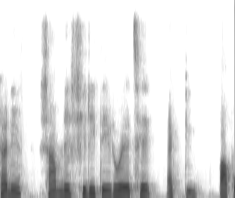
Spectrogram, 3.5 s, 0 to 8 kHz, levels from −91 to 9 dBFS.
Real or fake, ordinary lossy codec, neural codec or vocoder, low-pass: fake; none; codec, 16 kHz, 2 kbps, X-Codec, WavLM features, trained on Multilingual LibriSpeech; 7.2 kHz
